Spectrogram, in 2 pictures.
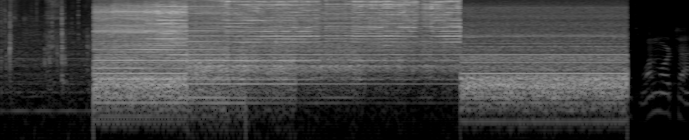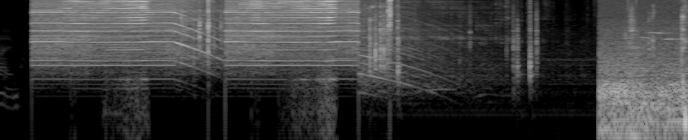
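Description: Table saw with a dado blade stack running and cutting grooves in plywood, a steady whine over a rough cutting noise. It is heard in a few separate stretches that start and stop abruptly, and the whine falls in pitch as the blade winds down, a little past halfway and again near the end.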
